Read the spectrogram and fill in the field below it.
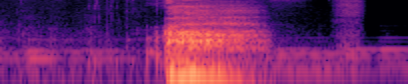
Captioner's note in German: Seufzen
